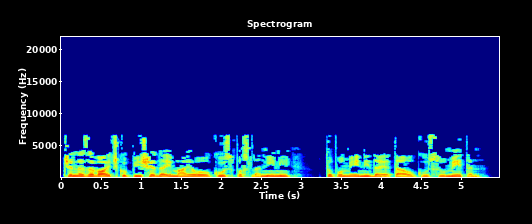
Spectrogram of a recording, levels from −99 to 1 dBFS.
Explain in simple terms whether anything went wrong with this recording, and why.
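MP3 compression affects the speech from start to finish. Everything above about 6.6 kHz is missing, so the voice sounds dull and muffled, and there is heavy watery, swirling damage on top. The likely cause is an encoder squeezed for space: it threw away the treble entirely and dropped quieter parts of the sound, which flicker in and out from moment to moment and smear the starts of sounds.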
